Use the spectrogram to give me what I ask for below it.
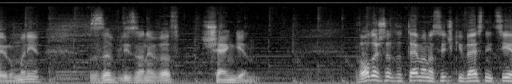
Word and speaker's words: Шенген: Румъния активизира контрола по границите си с тези показни акции, както и България показно се опитва да докаже, че сме готови за Шенген, както е правилното ударение, уважаеми слушатели. Благодарение на министър Младенов знаем точното ударение на Шенген, а не Шенген.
